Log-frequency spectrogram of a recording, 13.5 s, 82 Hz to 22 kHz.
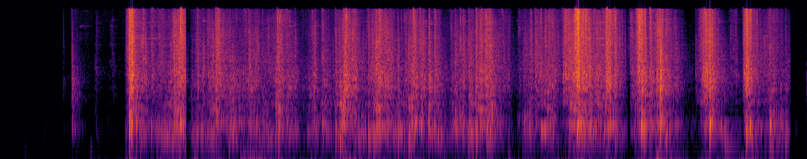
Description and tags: Forbes Project 1 1#07
I used a tin garbage bin. It's being shaken with objects inside that make a loud rumble, thud, and crash sound.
